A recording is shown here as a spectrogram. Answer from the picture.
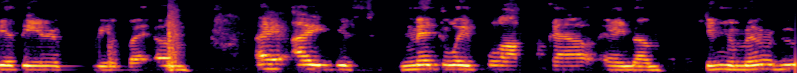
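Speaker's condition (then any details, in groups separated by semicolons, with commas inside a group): Cerebral palsy; from birth, physical disability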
